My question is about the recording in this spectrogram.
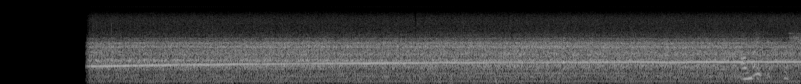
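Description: Salon hood hair dryer starting up about a second in, then running with a steady whir and a thin motor whine that creeps slowly upward in pitch.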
